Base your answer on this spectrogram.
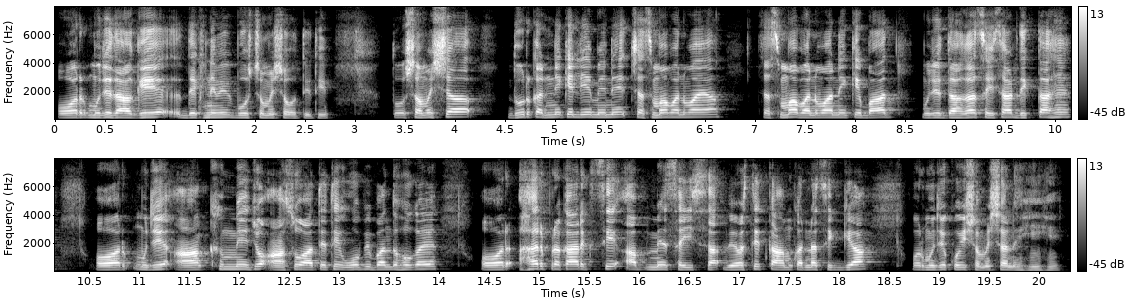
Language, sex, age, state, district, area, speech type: Hindi, male, 30-45, Madhya Pradesh, Ujjain, rural, spontaneous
